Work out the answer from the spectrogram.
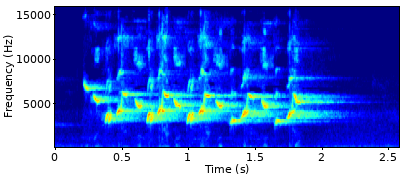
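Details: Moroccan goldfinch from the city of Safi giving a brisk two-second string of bright twittering notes, quick and evenly pulsed, fading away at the close.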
